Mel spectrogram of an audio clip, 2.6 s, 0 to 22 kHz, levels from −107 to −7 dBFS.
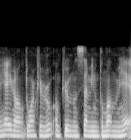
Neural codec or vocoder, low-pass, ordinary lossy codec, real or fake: autoencoder, 22.05 kHz, a latent of 192 numbers a frame, VITS, trained on many speakers; 5.4 kHz; Opus, 64 kbps; fake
